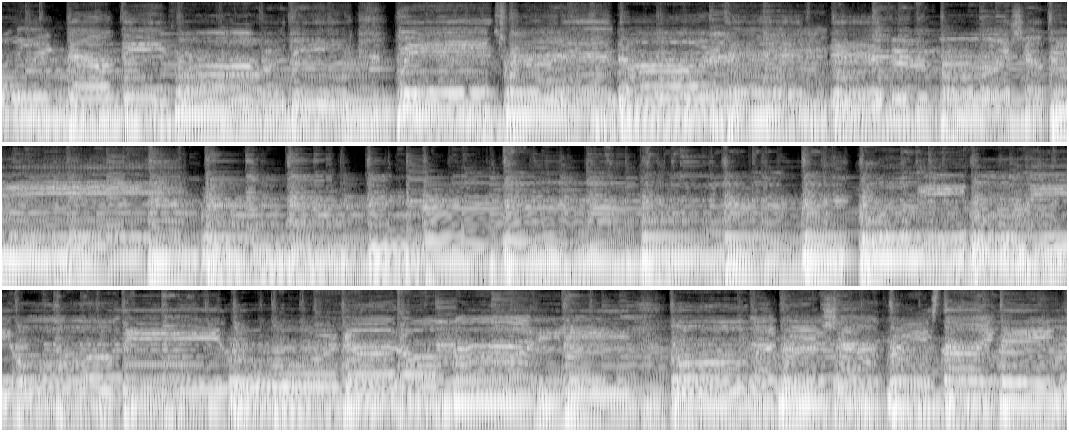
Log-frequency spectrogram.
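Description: Acoustic guitar strummed through a worship song, with a woman and a man singing along near the start and again near the end.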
